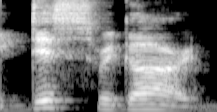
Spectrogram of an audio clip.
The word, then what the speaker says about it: disregard: two it has two it has two accents it could be dis or it could be guard which one is normally people would say disregard this would be the biggest syllable but guard is also a big syllable which one do you think is better in our situation to emphasize dis or guard this dis a dis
